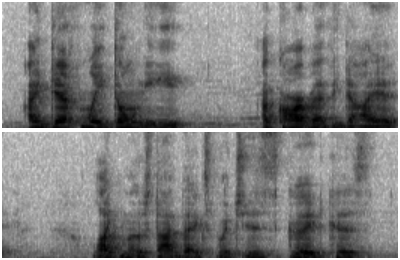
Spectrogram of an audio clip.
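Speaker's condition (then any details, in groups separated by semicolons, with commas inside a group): Disability causing slurred speech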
